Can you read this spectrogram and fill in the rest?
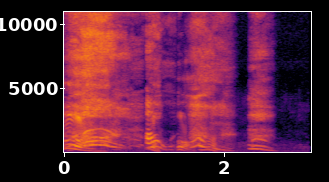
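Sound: shocked gasp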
